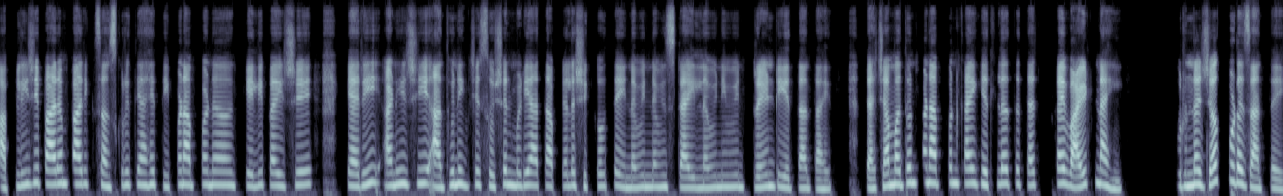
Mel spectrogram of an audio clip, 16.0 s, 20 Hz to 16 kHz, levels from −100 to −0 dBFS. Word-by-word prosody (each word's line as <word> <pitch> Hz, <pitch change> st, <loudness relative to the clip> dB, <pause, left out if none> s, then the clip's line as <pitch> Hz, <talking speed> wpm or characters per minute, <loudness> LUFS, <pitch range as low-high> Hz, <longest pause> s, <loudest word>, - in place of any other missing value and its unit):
आपली 225 Hz, +6 st, -1 dB
जी 280 Hz, +3 st, +1 dB
पारंपारिक 260 Hz, 0 st, +3 dB
संस्कृती 240 Hz, +2 st, -2 dB
आहे 240 Hz, +1 st, -1 dB
ती 220 Hz, -3 st, -9 dB
पण 255 Hz, -, 0 dB
आपण 245 Hz, 0 st, 0 dB
अ, 245 Hz, 0 st, -2 dB, 0.2 s
केली 225 Hz, +1 st, -1 dB
पाहिजे 240 Hz, +2 st, -1 dB, 0.5 s
कॅरी 235 Hz, +5 st, +2 dB
आणि 240 Hz, +4 st, +2 dB
जी 270 Hz, +2 st, 0 dB
आधुनिक 245 Hz, +5 st, 0 dB
जे 255 Hz, -, -4 dB
सोशल 240 Hz, +2 st, -3 dB
मीडिया 235 Hz, 0 st, 0 dB
आता 230 Hz, 0 st, -3 dB
आपल्याला 225 Hz, +1 st, -3 dB
शिकवतयं 220 Hz, -1 st, -5 dB
नवीन-नवीन 210 Hz, +2 st, -3 dB
स्टाईल, 195 Hz, -2 st, 0 dB
नवीन-नवीन 210 Hz, +2 st, -4 dB
ट्रेंड 215 Hz, +3 st, +1 dB
येतात 190 Hz, -2 st, -1 dB
आहेत 170 Hz, 0 st, -4 dB, 0.4 s
त्याच्यामधून 235 Hz, +9 st, +2 dB
पण 290 Hz, -, +1 dB
आपण 275 Hz, 0 st, +2 dB
काही 270 Hz, 0 st, +3 dB
घेतलं 260 Hz, +2 st, 0 dB
तर -, -, -4 dB
त्यात 235 Hz, 0 st, -1 dB, 0.3 s
काही 270 Hz, 0 st, +8 dB
वाईट 210 Hz, +2 st, +7 dB
नाही. 225 Hz, -11 st, +2 dB, 0.7 s
पूर्ण 225 Hz, +3 st, +4 dB
जग 280 Hz, +4 st, +7 dB
पुढं 295 Hz, -4 st, +3 dB
जात 190 Hz, -3 st, +1 dB
आहे, 175 Hz, -2 st, -4 dB
235 Hz, 155 wpm, -25 LUFS, 210-255 Hz, 0.7 s, काही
